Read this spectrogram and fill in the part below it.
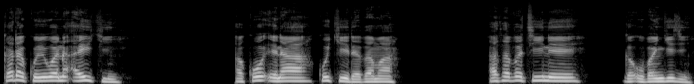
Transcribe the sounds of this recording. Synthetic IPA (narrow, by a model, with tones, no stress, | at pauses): kɐ˦da˨kʷʊ˨ji˦wɐ˦ni˦ʔa˦jkʲiː˨ | ʔa˨kʷoː˦ʔɪ˨naː˦kʷʊ˦kʲeː˨da˨zɐ˦maː˦ | ʔa˦s̬ɐ˦bɐ˦t͡ʃiː˦neː˨ | ɡa˨ʔʊ˨bɐ˦ŋɡʲɪ˦d͡ʒiː˨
